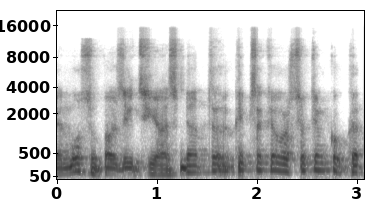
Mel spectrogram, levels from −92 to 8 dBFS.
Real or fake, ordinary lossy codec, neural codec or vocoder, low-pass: fake; Opus, 24 kbps; codec, 44.1 kHz, 2.6 kbps, DAC; 14.4 kHz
